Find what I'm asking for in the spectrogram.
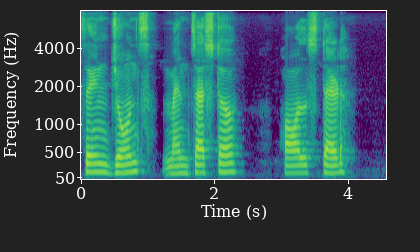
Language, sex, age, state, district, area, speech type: Goan Konkani, male, 18-30, Goa, Salcete, rural, spontaneous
